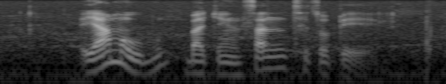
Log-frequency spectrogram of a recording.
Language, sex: Southern Sotho, female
